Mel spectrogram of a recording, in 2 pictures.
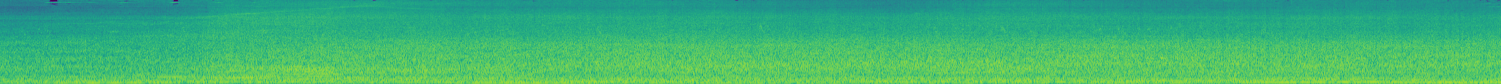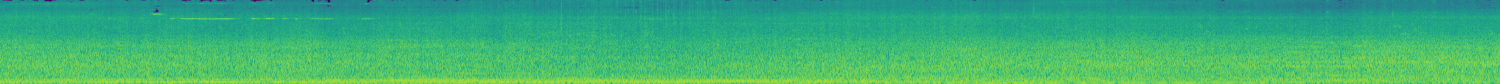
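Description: Steady road traffic: cars and trucks driving through a busy multi-lane intersection, tyre noise and engines mixed. A lower engine drone from a passing vehicle rises over it from around the middle for about ten seconds.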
